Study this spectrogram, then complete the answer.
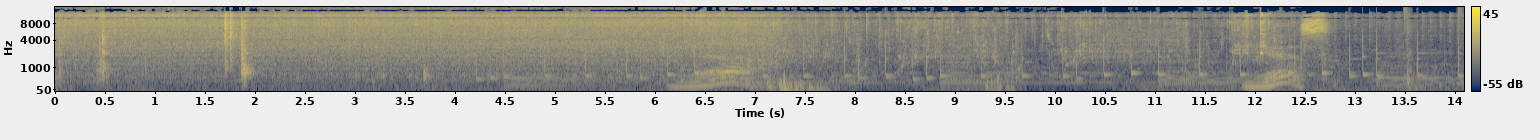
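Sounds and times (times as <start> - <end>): food sizzling in a pan: 0.0 - 7.1.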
